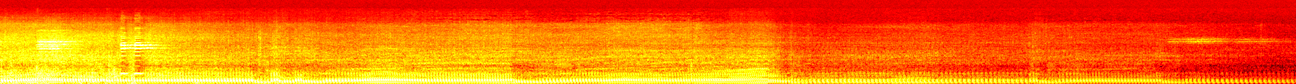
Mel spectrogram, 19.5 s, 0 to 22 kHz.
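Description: Bajaj Dominar 400's single-cylinder engine running at low road speed, with a brief rise in revs about ten seconds in; the sound then fades away over the last several seconds. A few short high horn beeps near the start and again near the end.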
